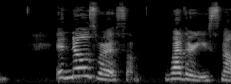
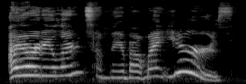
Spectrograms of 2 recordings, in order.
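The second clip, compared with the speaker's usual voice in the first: high, louder, fast thrilled rush; excited; 8 semitones higher, 5 dB louder, faster than usual. Real, not acted. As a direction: burst out with discovery.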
